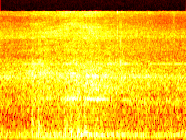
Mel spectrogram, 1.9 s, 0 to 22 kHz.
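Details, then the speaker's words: Maruti Omni road test after crown (differential) bearing replacement; before the repair it howled loudly above 40 km/h: now steady low road and engine rumble, no howl or whine; quiet differential. "और आप देखो यह देखो इतनी प्यारी चल रही है गाड़ी और यह देखिए कोई आवाज नहीं बिल्कुल भी"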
